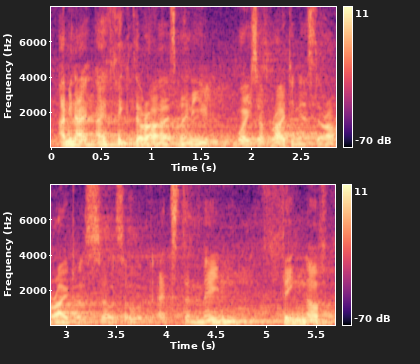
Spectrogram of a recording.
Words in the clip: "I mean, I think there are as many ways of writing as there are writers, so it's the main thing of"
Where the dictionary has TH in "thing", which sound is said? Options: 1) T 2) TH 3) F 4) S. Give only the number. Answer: 2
